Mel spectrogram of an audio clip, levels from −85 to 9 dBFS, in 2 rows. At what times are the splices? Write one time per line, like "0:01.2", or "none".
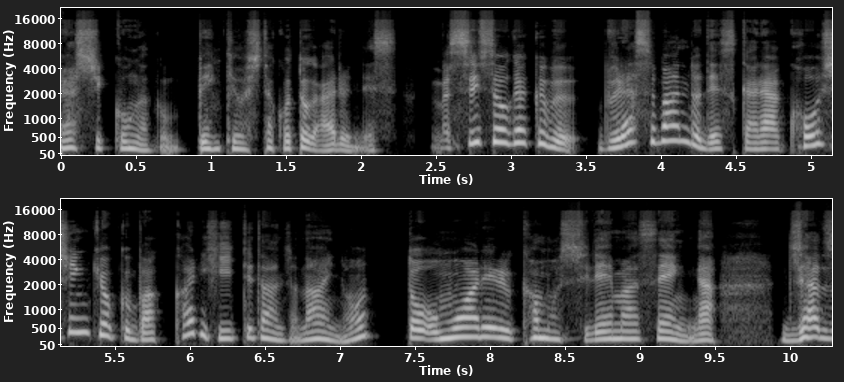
0:02.3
